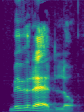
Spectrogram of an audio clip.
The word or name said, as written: beverello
